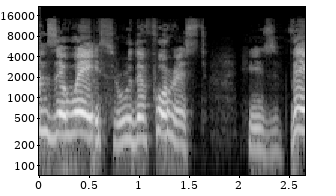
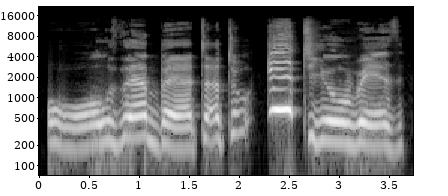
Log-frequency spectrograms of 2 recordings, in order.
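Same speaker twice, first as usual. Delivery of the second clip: louder, menacing wolf voice; bare the teeth in the voice; wolf menace; 8 dB louder than usual. Acted. Wolf threat.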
